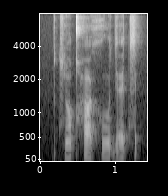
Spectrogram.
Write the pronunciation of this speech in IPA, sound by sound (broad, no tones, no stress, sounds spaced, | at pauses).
t͡s ũ qʰ ø x ʊ d ɛ t͡s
